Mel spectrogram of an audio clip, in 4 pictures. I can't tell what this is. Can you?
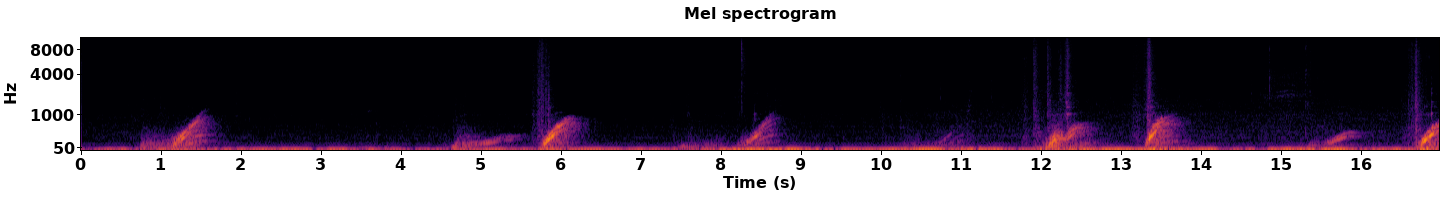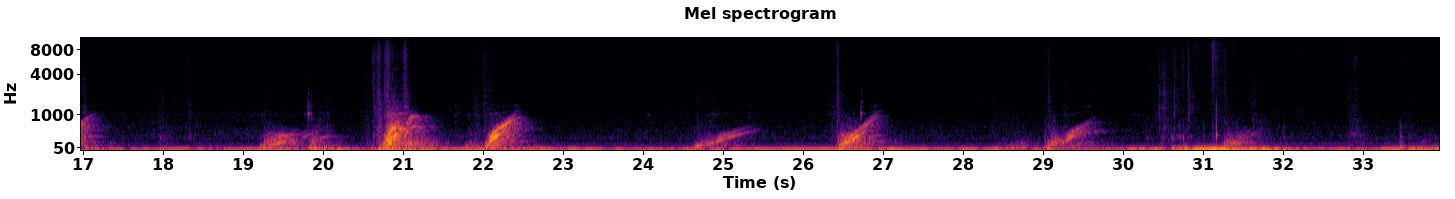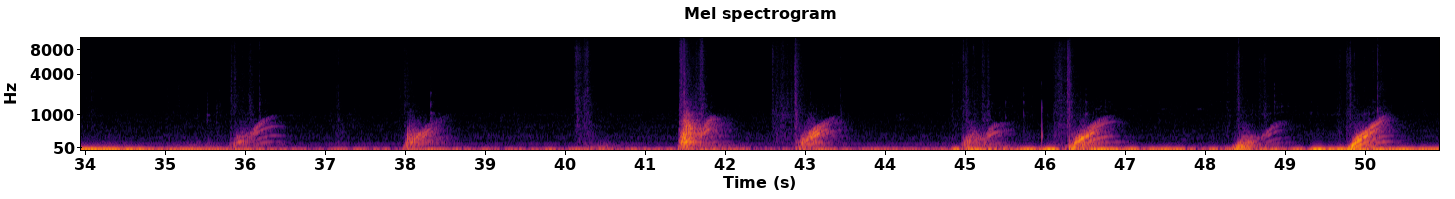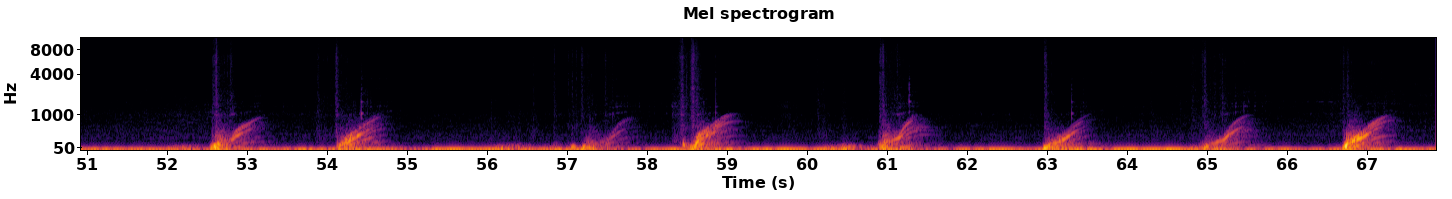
plastic wobble 06
Flexing a large (2 by 3 feet) piece of plastic while one end is on the floor.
